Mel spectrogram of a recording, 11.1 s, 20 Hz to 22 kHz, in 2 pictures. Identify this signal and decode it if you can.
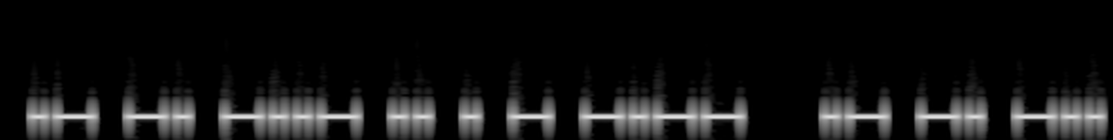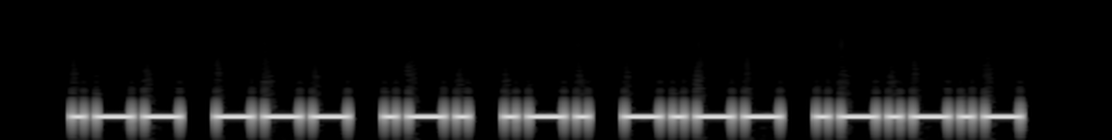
Morse code, heard as a keyed tone, about 20 wpm, 700 Hz. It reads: ANXIETY AND WORRY.
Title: Pangram Challenge v2 - 20wpm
